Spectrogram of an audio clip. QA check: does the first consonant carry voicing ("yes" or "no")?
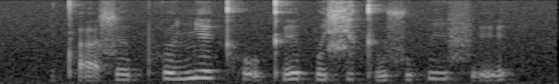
no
